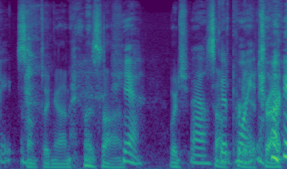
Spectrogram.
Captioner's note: laughing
